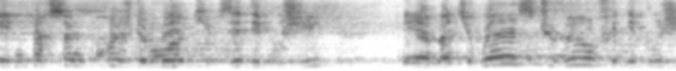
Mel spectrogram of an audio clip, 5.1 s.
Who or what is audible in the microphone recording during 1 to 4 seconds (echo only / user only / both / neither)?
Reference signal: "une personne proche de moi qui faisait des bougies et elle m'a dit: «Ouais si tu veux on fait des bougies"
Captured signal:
echo only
